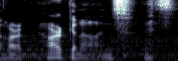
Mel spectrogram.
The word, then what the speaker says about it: Harkonnen: So we learn about her past and the animosity between the families of the Harkonnens.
